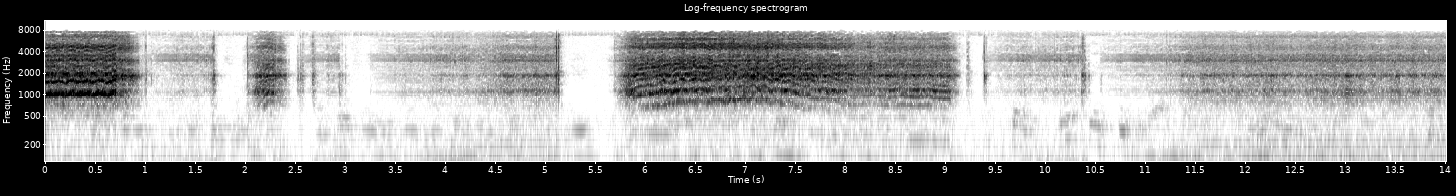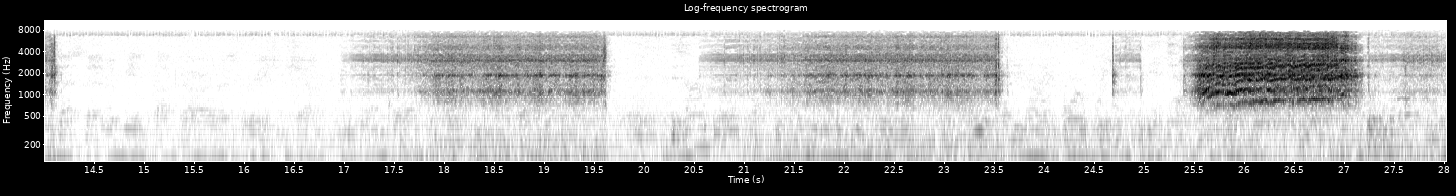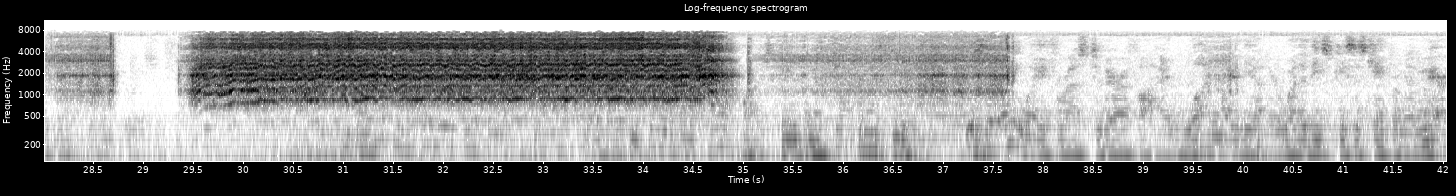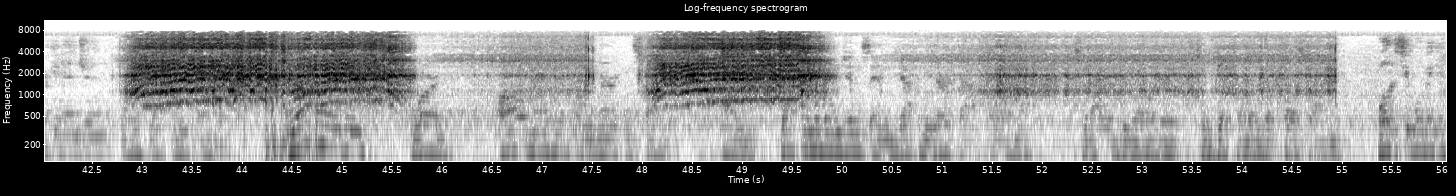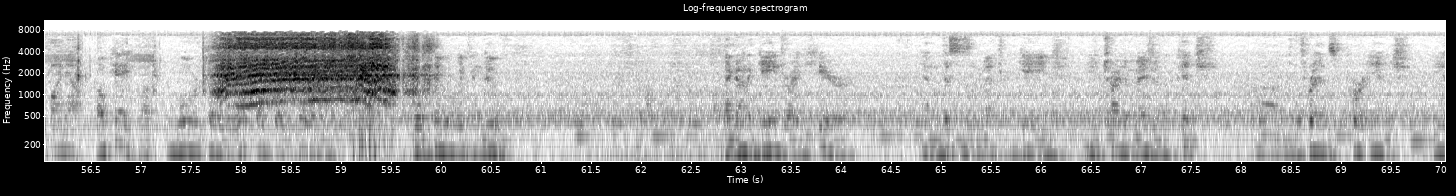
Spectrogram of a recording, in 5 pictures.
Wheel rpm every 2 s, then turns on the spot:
40, 20, 30, 90, 30, 10, 20, 0, 10, 20, 10, 10, 30, 50, 30, 110, 120, 40, 10, 0, 0, 70, 60, 20, 70, 10, 20, 10, 20, 80, 0, 0, 0, 0, 0.
0-2 10-14 18-20 22-24 26-28 34-38 50-56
